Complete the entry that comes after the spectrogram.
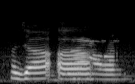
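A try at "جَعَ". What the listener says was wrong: যা না, ওটা হামজা হয়ে যাচ্ছে, আইন। যা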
